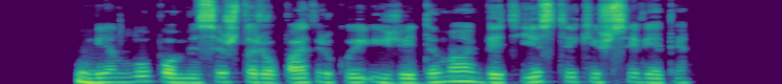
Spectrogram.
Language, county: Lithuanian, Kaunas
